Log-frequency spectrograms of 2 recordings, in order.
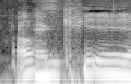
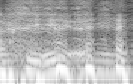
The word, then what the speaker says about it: Cancri e: Und zwar ist es ein Exoplanet, der 55 Cancri E. Oder wie würdest du ihn aussprechen? – Cancri E, ja. Cancri E.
